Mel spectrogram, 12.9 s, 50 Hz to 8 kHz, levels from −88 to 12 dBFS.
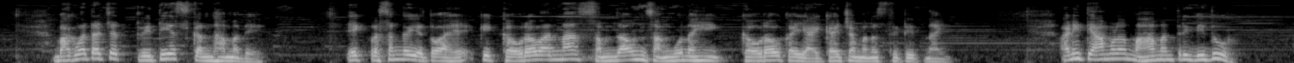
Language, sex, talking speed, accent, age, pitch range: Marathi, male, 95 wpm, native, 50-69, 125-180 Hz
